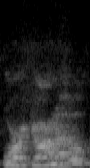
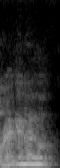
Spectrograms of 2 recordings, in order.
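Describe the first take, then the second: First: It is said the Australian way. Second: It is said the American way. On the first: "Third is oregano" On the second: "or as we say in the English"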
